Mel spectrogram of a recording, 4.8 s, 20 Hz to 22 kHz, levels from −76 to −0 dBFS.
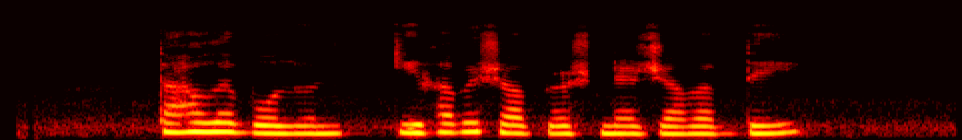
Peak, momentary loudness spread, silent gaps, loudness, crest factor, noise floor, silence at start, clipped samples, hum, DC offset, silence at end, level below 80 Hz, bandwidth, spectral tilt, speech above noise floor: -10 dBFS; 8 LU; none; -23 LUFS; 14 dB; -58 dBFS; 0.8 s; under 0.1%; none; under 0.1%; 0.8 s; -74 dBFS; 10.5 kHz; -7 dB/octave; 36 dB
